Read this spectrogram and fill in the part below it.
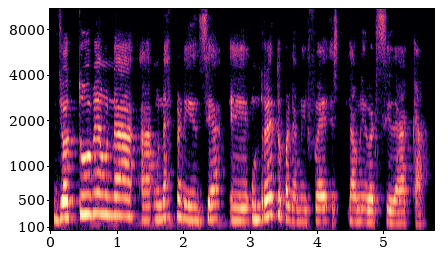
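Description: A woman's voice: mid-range voice, moderate pace. A woman speaking as a guest on a podcast panel over a video call, in an earnest, emphatic way with many hesitations. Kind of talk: motivational talk on a podcast panel.

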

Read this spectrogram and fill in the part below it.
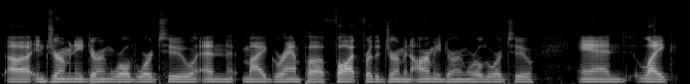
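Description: Smooth, dry-voiced man co-hosting a podcast. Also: medium pitch, fairly bright tone, no echo. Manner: earnest, explaining, loose fillers. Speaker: podcast co-host. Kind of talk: casual political chat.

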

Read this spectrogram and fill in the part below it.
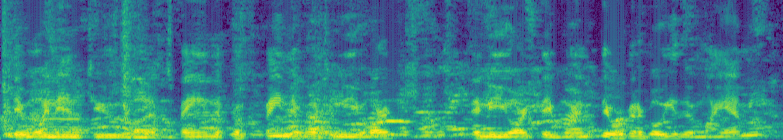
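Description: A middle-aged man from Los Angeles speaks as an interview guest in a somewhat low voice. His explanations are informal and halting, and a loud crowd chatters behind him. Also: level tone, rough recording. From Los Angeles area, United States. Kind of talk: casual interview chat.

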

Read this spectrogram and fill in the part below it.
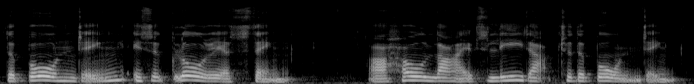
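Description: A woman voicing a huge gentle monster that talks in a slow, deep, solemn voice. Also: gravelly, full character voice.

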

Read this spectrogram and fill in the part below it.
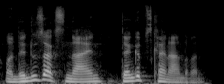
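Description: A man's voice: mid-range voice, big pitch swings, fast, creaky, a little mellow, slight background noise. A man hosting a podcast who chats casually, reads out listener messages and teases his co-host with dry humor.

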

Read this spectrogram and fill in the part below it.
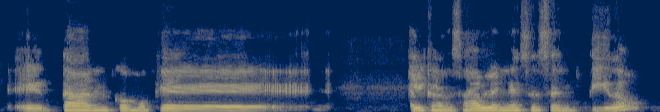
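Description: A woman from the United States giving conversational interview answers, pausing often as she searches for words. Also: mid-range voice, flat delivery, a little mellow, husky, dry recording. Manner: halting, searching for words with drawn-out pauses. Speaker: interviewee, salon worker and empowerment advocate for girls.

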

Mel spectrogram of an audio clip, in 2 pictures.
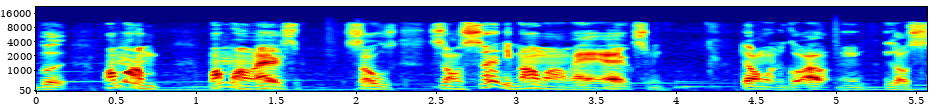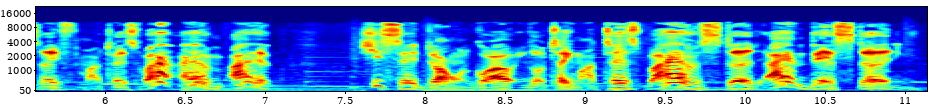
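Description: A man's voice: mid-range voice, gravelly. A young man talking casually to his viewers in a rambling vlog monologue, repeating each phrase back to himself in the second person. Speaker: vlogger.

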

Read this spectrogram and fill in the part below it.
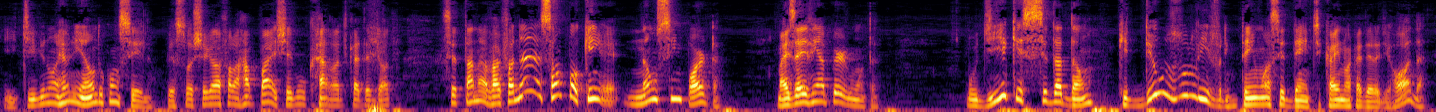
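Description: A Brazilian man with a Brazilian accent, talking as a podcast guest in an earnest, reflective way. His voice moves a lot in pitch, rising and falling with each point. He often checks in with short tag questions as he goes. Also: huge pitch swings, fast. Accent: Brazilian Portuguese. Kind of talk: casual podcast conversation.

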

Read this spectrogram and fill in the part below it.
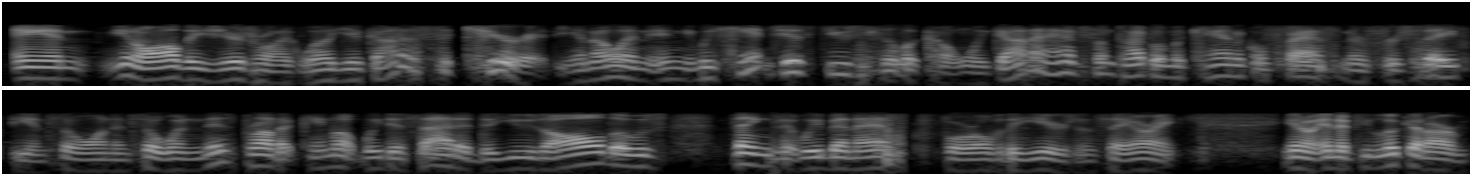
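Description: A man speaks over a narrow, dry telephone line in an easy interview style. He tells stories in a folksy, enthusiastic way, like a business founder recounting how things came about, and his pitch sits in an ordinary middle range. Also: quick pace, vocal fry, dry recording. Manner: folksy, enthusiastic storytelling, quoting past conversations. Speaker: company founder and president being interviewed. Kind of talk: casual interview chat, telling anecdotes. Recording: thin, dry phone-line sound.

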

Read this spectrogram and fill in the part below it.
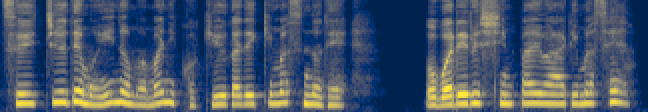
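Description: Female voice actor as slime maiden, high-pitched, soft and mellow, deferential, shy, devoted, fantasy ASMR drama. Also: steady tone, brisk, lightly acted. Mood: calm, reassuring. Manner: soft, polite, deferential, shyly hesitant. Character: gentle, devoted, easily flustered slime woman servant from fantasy world. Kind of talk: Japanese ASMR situation voice drama.

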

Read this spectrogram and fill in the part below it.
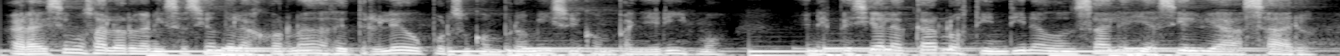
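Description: A man narrating a documentary podcast in a measured, solemn and lyrical way. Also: mid-range voice. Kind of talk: reflective scripted narration. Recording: long reverb with music bed.

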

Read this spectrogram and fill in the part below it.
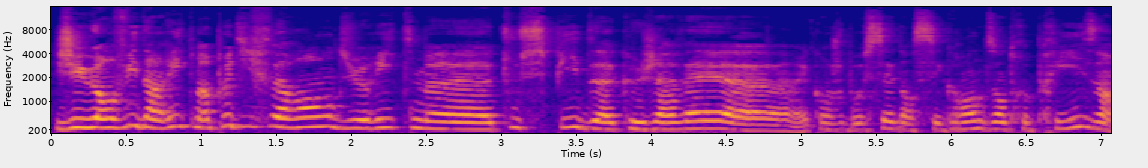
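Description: Higher-voiced French woman, interview guest. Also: measured pace, a little mellow. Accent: French from France. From France. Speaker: podcast guest, tour guide. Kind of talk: conversational interview answers.

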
